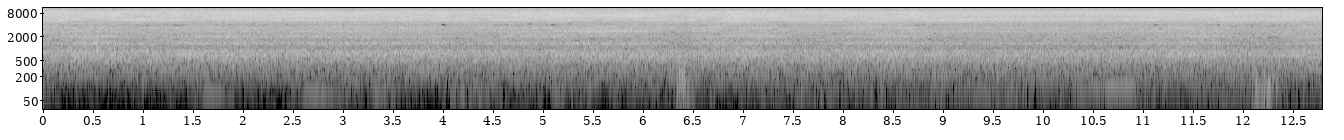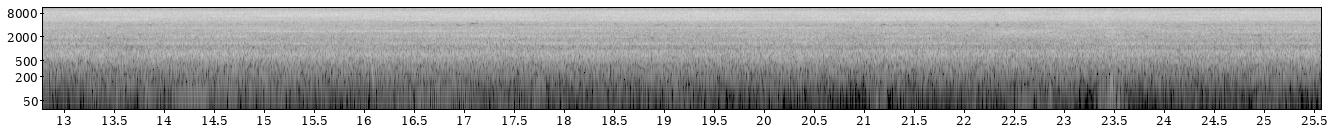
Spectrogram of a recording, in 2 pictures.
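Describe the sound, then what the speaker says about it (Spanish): A hair dryer blows continuously to dry paint on a faux marble finish, a steady loud whooshing hum that holds unchanged for the whole stretch, with no speech over it. "Voy a ver si me puedo ayudar con el secador."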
